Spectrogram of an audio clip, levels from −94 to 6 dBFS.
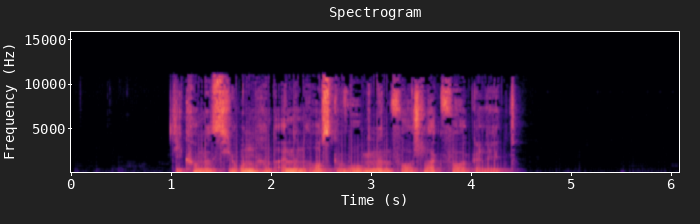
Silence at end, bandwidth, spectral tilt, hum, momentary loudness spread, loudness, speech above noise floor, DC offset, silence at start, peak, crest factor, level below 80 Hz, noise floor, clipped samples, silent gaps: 1.65 s; 11.5 kHz; -2.5 dB/octave; none; 16 LU; -22 LUFS; 58 dB; under 0.1%; 1 s; -2 dBFS; 26 dB; -48 dBFS; -83 dBFS; under 0.1%; none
